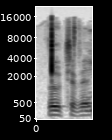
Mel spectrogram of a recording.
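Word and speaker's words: Vučević: Was it Vucevic? Yeah. I'm happy he got into the All-Star game this year too. Representing Orlando proudly. I'm going with him. Proudly. Sorry, I pronounced his name wrong. Vucevic.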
